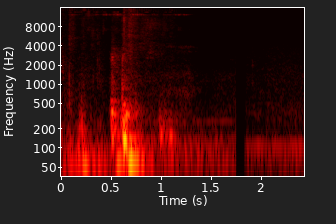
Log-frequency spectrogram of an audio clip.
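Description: A cat's brief call about half a second in.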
